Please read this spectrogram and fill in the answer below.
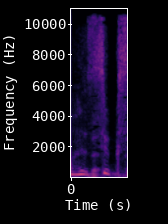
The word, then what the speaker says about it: Sioux: The city was able to halt a movement to start pronouncing the X in Sioux.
